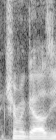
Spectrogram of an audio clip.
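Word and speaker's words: Trimagasi: Trimagazi.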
